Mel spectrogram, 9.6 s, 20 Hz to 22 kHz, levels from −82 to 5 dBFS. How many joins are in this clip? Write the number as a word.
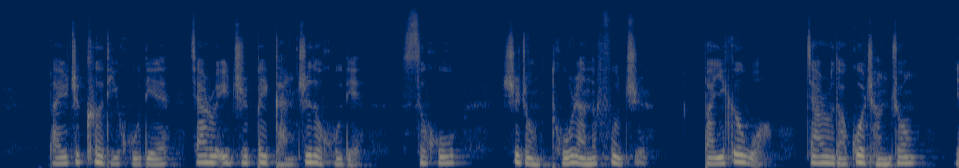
one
